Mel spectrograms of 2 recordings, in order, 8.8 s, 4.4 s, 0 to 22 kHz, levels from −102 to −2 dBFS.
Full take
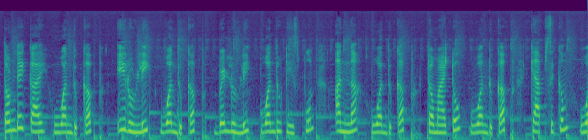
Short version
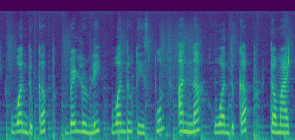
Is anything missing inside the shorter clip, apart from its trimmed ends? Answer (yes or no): yes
